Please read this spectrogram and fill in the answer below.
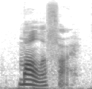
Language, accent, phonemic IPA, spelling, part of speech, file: English, US, /ˈmɒlɪfaɪ/, mollify, verb, En-us-mollify.ogg
- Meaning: 1. To ease a burden, particularly to ease a worry; make less painful; to comfort 2. To appease anger, pacify, gain the good will of 3. To soften; to make tender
